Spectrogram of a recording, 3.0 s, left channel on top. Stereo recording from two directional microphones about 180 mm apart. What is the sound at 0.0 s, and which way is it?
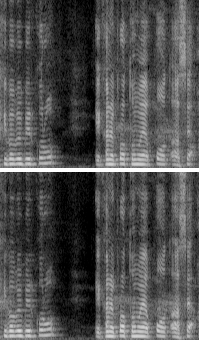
Speech, 20° right (ahead or behind).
